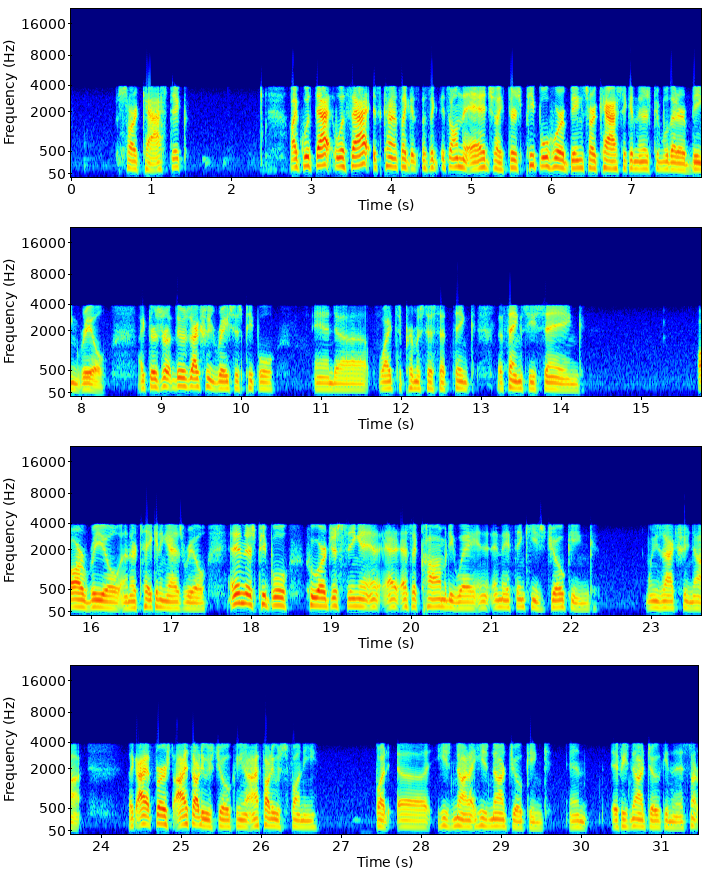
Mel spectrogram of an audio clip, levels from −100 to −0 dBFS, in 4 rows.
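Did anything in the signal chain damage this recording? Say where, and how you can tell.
No, nothing in the signal chain damaged this audio.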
